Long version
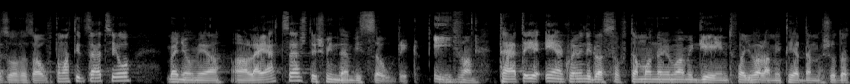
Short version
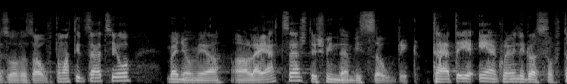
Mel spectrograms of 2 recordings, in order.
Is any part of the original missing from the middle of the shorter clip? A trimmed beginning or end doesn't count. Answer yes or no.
yes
